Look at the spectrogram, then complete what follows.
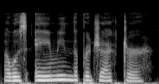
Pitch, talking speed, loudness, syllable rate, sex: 185 Hz, 190 wpm, -14 LUFS, 5.8 syllables/s, female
